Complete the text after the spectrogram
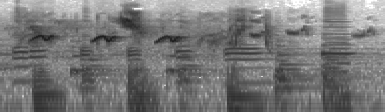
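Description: Small birds chirp in a quick flurry of bright, repeated calls as starlings flutter out of a window and fly away, fairly loud, over a couple of seconds with no one talking.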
